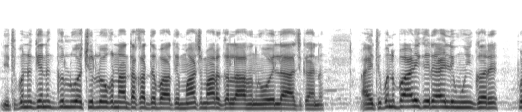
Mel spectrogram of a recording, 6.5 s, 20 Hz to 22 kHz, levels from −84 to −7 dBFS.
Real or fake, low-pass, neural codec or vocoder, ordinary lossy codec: real; none; none; none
